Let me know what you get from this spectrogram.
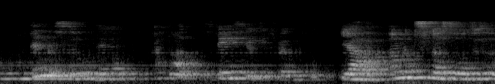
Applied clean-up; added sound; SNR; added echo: neural separator model SepFormer DNS4.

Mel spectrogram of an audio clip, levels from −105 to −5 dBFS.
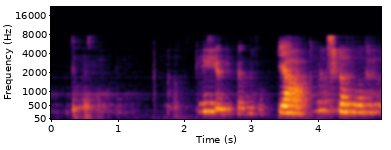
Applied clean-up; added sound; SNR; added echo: neural mask model DeepFilterNet 3.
